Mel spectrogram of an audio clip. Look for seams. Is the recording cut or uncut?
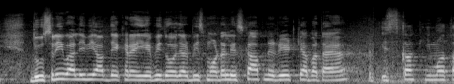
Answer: cut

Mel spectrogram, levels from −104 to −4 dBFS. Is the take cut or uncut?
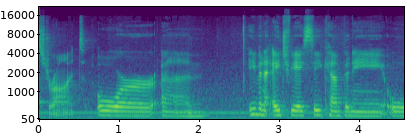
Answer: uncut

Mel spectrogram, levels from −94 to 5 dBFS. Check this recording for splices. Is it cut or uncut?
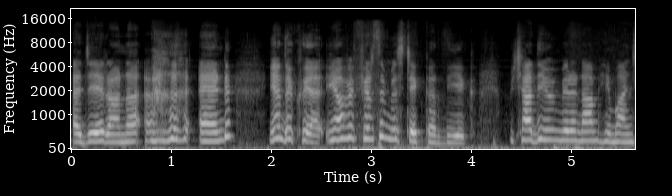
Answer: uncut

